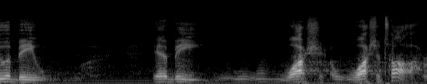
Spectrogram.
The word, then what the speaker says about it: Ouachita: Ouachita. Are you from Arkansas? There you go, see? It is Ouachita.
